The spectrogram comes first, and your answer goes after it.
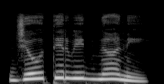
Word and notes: ಜ್ಯೋತಿರ್ವಿಜ್ಞಾನಿ: jyōtirvijn`āni

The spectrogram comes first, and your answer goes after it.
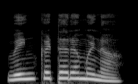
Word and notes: ವೆಂಕಟರಮಣ: Kannada

